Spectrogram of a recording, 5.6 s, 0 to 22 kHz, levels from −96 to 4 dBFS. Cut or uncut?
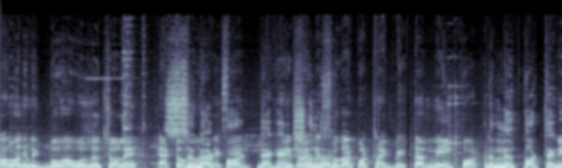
cut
